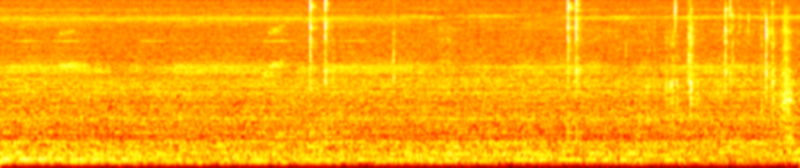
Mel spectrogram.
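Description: Near silence with a few faint computer mouse clicks, one or two about three seconds in and a short cluster near the end.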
